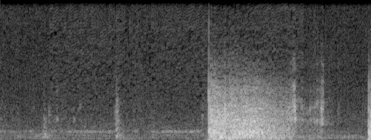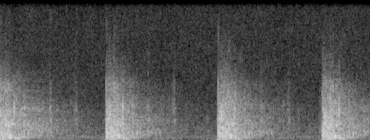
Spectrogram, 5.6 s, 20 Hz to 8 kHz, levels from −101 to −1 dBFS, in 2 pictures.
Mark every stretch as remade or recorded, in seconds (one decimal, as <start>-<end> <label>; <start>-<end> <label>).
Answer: 0.0-1.5 recorded; 1.5-3.4 remade; 3.4-5.6 recorded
